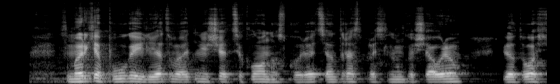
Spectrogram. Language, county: Lithuanian, Kaunas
